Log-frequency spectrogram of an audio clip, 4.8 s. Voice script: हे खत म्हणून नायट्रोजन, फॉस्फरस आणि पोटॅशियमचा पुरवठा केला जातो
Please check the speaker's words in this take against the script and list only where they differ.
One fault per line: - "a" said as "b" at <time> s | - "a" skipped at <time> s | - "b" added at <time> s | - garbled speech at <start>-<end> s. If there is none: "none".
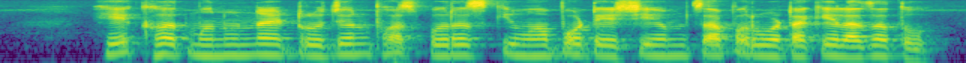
- "आणि" said as "किंवा" at 2.4 s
